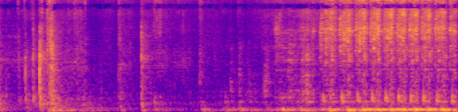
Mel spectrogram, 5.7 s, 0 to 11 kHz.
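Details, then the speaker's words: Kenmore 700 series dryer making a loud metallic scrape about three times a second as the drum spins; the belt was also found split. "Kenmore 700 series dryer with a loud scraping noise when spinning."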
